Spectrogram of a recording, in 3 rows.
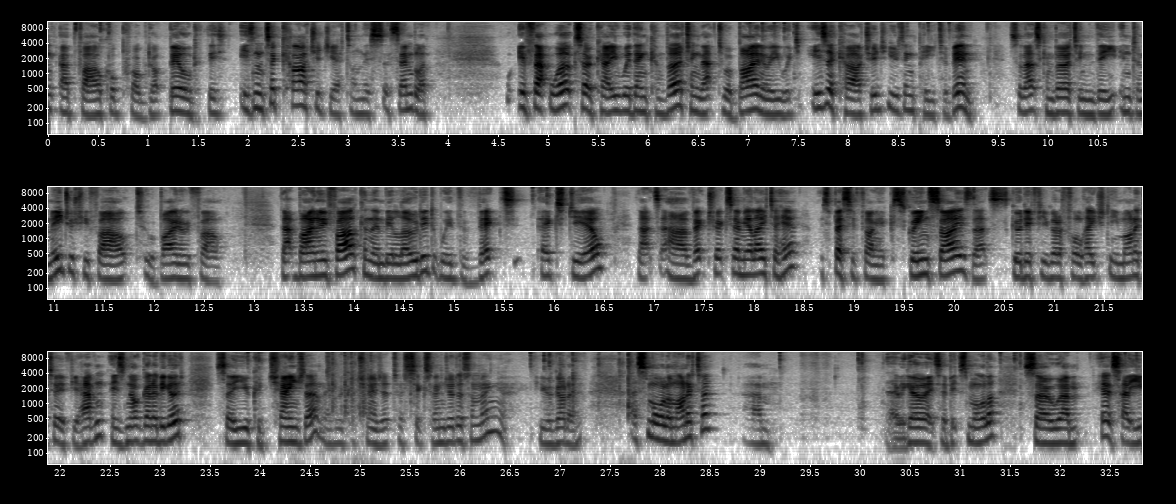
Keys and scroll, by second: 24.7 BackSpace, 24.9 BackSpace, 25.0 6, 27.5 Return.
